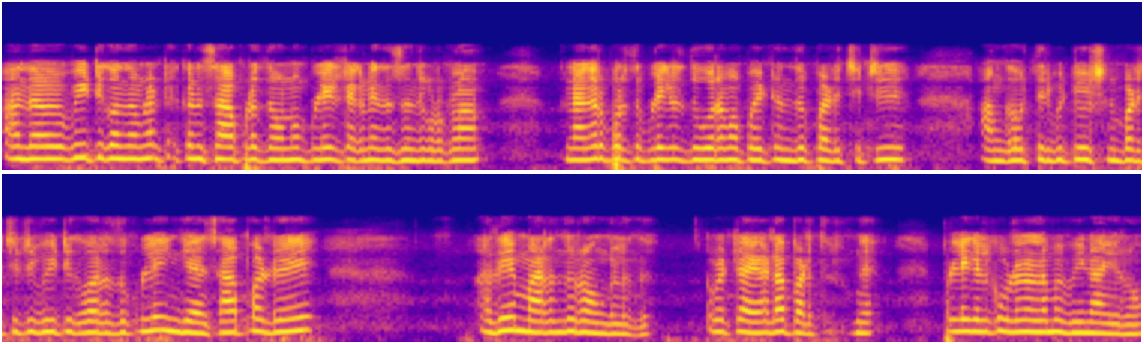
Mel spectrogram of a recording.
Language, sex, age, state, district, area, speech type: Tamil, female, 45-60, Tamil Nadu, Tiruchirappalli, rural, spontaneous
